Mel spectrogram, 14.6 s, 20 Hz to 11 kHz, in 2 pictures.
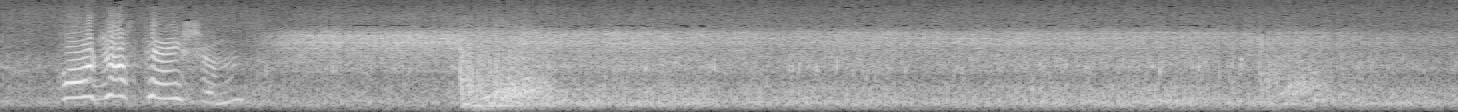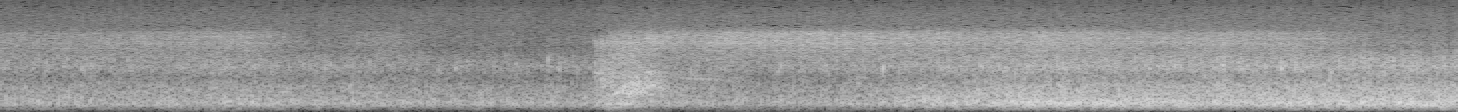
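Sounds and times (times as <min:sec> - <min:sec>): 
speech: 0:00.4 - 0:01.5
spaceship emergency jets roaring: 0:02.3 - 0:09.0, 0:10.2 - 0:14.4.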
